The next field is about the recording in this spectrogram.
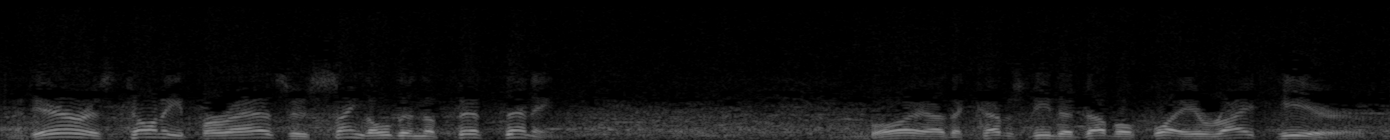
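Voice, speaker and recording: A man calling baseball play-by-play on live radio in clipped phrases, pausing between pitches. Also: animated. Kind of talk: live radio sports commentary. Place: outdoor ballpark broadcast booth. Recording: noisy, muffled vintage 1970s radio broadcast.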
